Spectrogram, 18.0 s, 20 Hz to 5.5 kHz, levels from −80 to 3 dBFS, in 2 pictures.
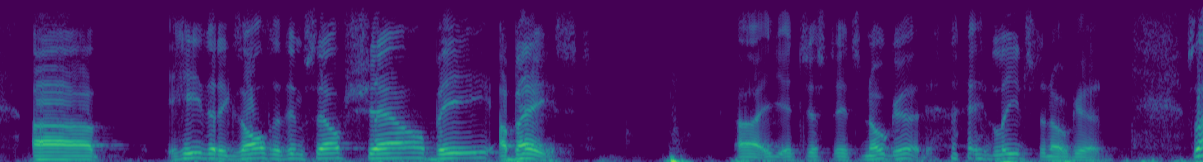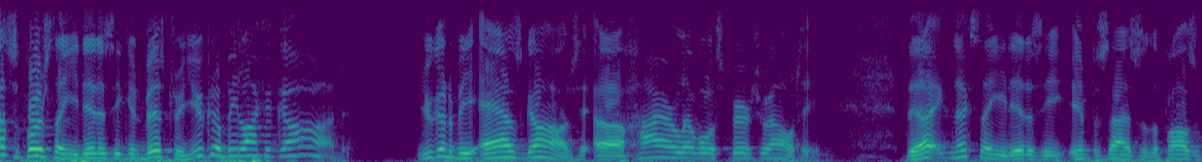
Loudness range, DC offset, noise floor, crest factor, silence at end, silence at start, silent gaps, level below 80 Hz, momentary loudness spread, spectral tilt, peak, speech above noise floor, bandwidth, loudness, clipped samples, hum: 5 LU; under 0.1%; -61 dBFS; 20 dB; 0 s; 0.2 s; none; -40 dBFS; 12 LU; -9.5 dB/octave; -10 dBFS; 32 dB; 5.4 kHz; -31 LUFS; under 0.1%; none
